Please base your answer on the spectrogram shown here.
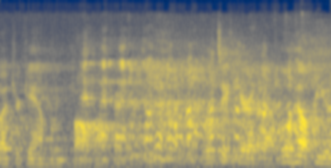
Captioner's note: laughs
